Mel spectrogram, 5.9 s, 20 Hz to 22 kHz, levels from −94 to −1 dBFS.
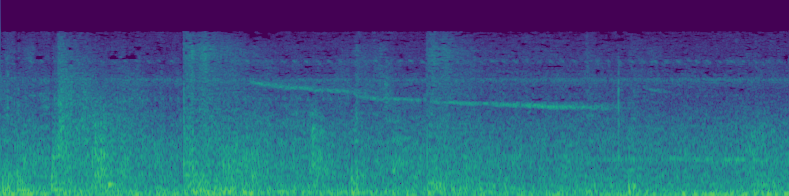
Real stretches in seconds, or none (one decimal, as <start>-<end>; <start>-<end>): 0.0-1.7; 5.2-5.9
